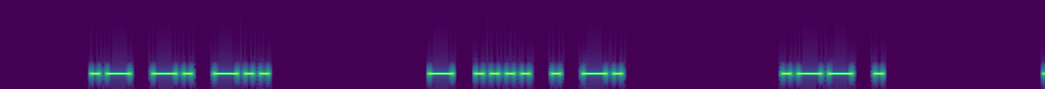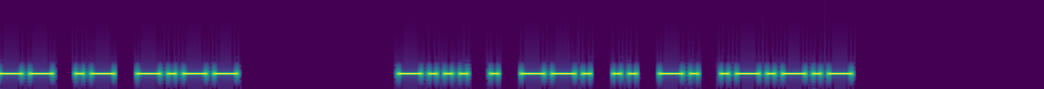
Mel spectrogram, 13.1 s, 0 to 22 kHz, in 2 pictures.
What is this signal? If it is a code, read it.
Morse code, heard as a keyed tone, about 25 wpm, 700 Hz. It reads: AND THEN WE MAY BEGIN.
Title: 3x Word-Spacing - Sentences from Top 300 Words - 25wpm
